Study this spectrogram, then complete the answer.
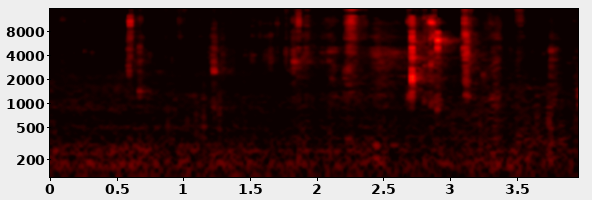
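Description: Someone chews a large sea snail cooked with its ink in quiet, close-up bites, with soft squishy mastication and a few sharper crunches toward the end.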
